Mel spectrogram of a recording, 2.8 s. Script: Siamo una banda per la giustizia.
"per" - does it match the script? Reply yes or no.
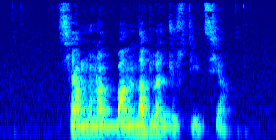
no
